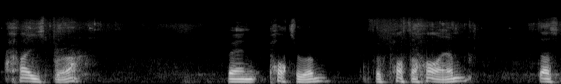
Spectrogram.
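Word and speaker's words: Happisburgh: Apparently the locals call it Potterum which is no surprise being in Norolk and you consider the lighthouse at Hapersburg is pronounced Hazbor then Potterum for Pottery does make a bit more sense.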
